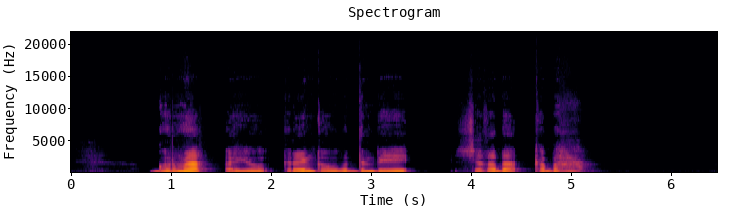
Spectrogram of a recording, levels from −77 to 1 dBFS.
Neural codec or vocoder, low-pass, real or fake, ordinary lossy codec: codec, 44.1 kHz, 3.4 kbps, Pupu-Codec; none; fake; none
